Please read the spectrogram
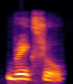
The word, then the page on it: Breakthrough: Indian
